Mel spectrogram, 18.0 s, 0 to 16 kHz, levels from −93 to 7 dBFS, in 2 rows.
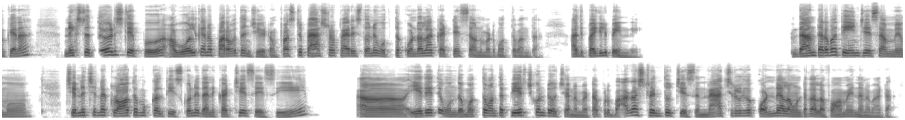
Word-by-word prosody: Okay 145 +1 -1
నా? - - 0 0.4
Next 180 +2 +2
third 220 +2 +4
step 140 -9 0 0.2
ఆ - - +3
volcano 190 +5 +1
పర్వతం 165 +1 +1
చేయడం 100 - -5
ఫస్ట్ 145 +6 0
ప్లాస్టర్ 155 +3 +4
ఆఫ్ 170 - -22
పారిస్‌తోనే 155 +2 +1
ఉత్త - - -13
కుండలా 155 +4 +1
కట్టేసాం 150 -6 -3
అన్నమాట 95 +1 -9
మొత్తం 100 -1 -10
అంతా. 85 - -15 0.4
అది - - -1
పగిలిపోయింది. 85 -2 0 1.6
దాని 165 +5 +7
తర్వాత 190 +2 +2
ఏం 170 - +1
చేసాము 160 -4 +3
మేము? 120 -1 -4 0.5
చిన్న 180 +1 +3
చిన్న 195 -1 0
క్లాత్ 170 +5 +3
ముక్కలు 170 -4 -3
తీసుకొని 150 +6 -1
దాన్ని 125 0 0
కట్ - - -2
చేసేసి 95 - -3 0.8
ఆహ్, 125 -2 +4
ఏదైతే 180 +3 +2
ఉందో 120 0 -1
మొత్తం 155 +7 -1
అంతా 180 +3 -1
పేర్చుకుంటూ 185 +1 +3
వచ్చాననమాట 100 0 -5
అప్పుడు - - -9
బాగా 205 - +2
స్ట్రెంత్ 175 -2 -1
వచ్చేసింది. 125 -9 -3
నేచురల్‌గా 165 +1 0
కొండ 145 +4 +1
ఎలా 145 -3 +3
ఉంటదో 145 +2 -1
అలా 115 - -1
ఫార్మ్ 115 +3 -2
అయిందనమాట. 90 -8 -7
155 Hz, 175 wpm, -25 LUFS, 125-175 Hz, 1.6 s, దాని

